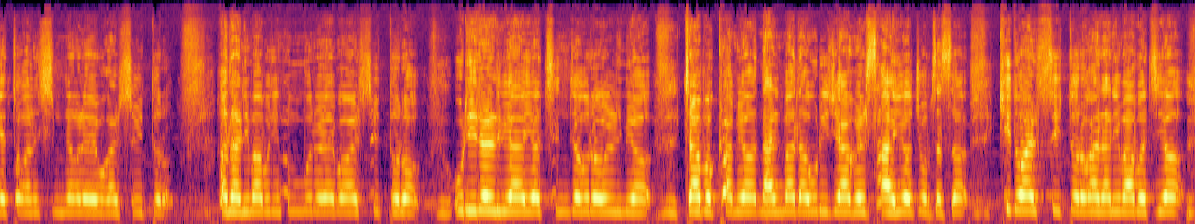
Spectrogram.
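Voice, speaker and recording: A man's voice: very high voice, darkish tone, clear, resonant tone. A male pastor leading a congregation in fervent, pleading prayer, repeating his invocations again and again. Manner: repetitive pleading invocations, rising to impassioned crying out. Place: church sanctuary.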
